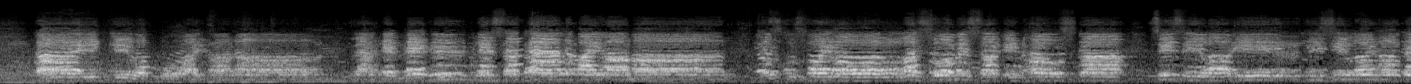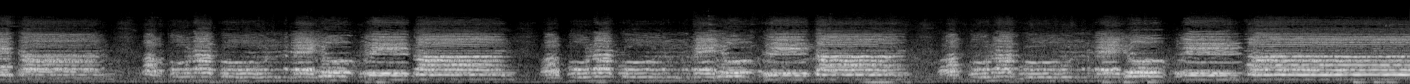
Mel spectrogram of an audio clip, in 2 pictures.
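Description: Mixed choir of men and women singing a song without accompaniment, in phrases broken by brief pauses every few seconds.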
